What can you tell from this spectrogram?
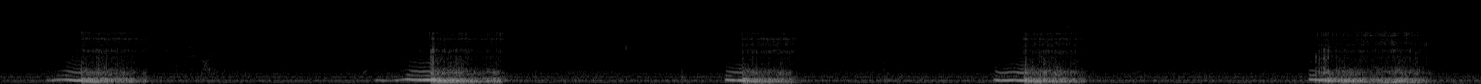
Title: Funny bulldog snoring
